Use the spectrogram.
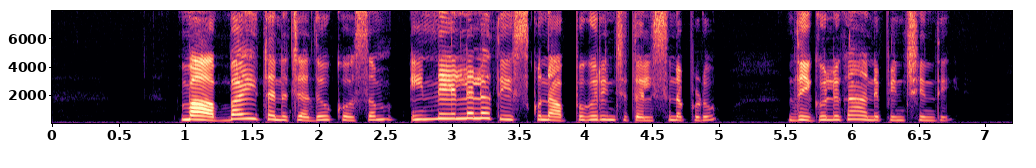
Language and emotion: Telugu, sad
